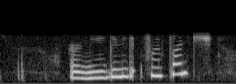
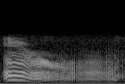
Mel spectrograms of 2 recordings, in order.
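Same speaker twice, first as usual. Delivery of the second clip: low sad voice; 10 dB quieter than usual. Pretend. [name] answers in other voice.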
